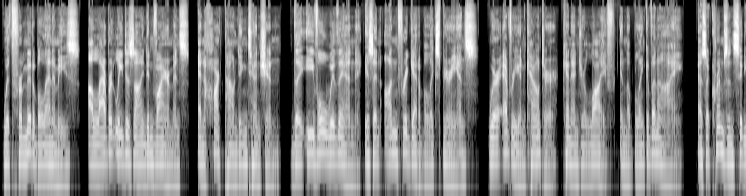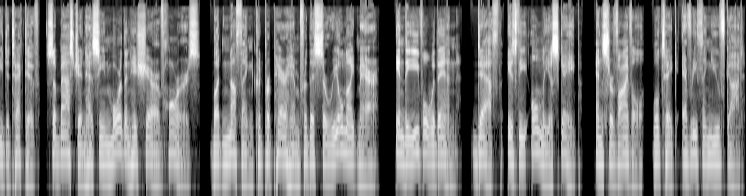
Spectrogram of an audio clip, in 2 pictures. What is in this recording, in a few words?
Trailer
